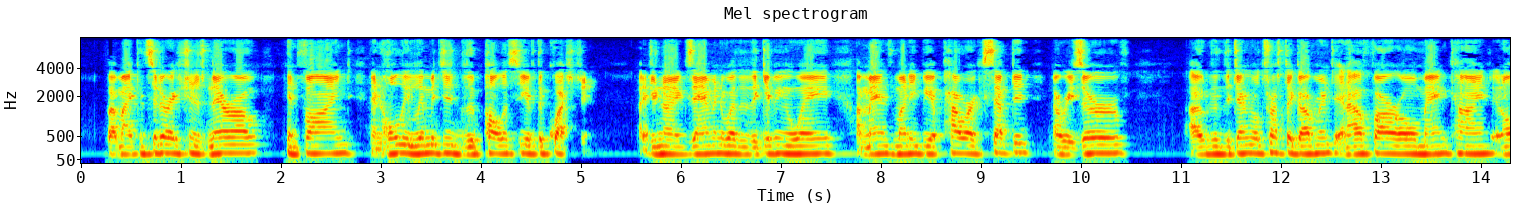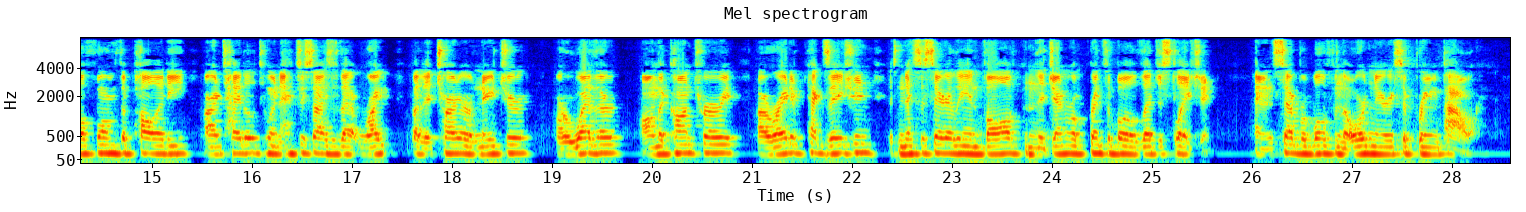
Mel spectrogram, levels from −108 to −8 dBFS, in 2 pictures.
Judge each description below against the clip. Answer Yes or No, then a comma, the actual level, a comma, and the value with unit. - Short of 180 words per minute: No, average, 185 wpm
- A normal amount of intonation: No, narrow, 1.5 semitones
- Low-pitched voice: No, medium, 145 Hz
